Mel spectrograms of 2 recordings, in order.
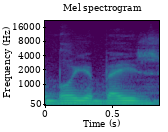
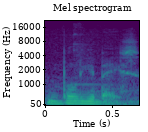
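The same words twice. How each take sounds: First: The double S is said as a Z. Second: The double S is said as an S. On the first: The speaker calls it wrong. "you might hear some people say" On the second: The speaker calls it right. "the proper pronunciation is"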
